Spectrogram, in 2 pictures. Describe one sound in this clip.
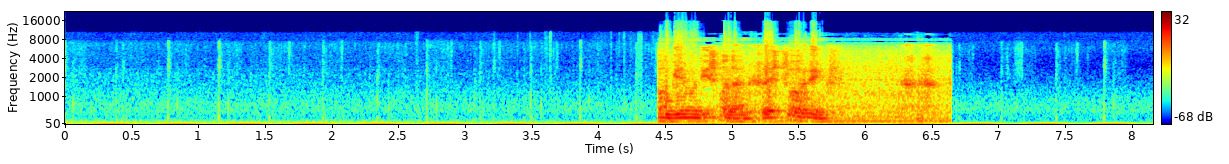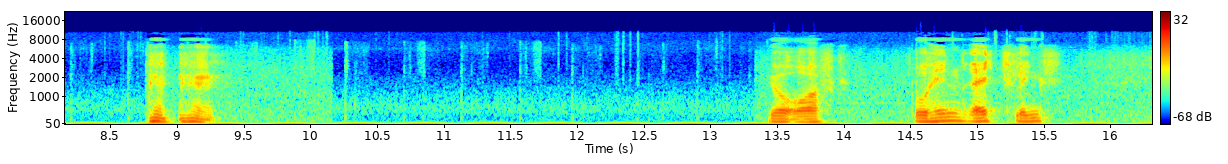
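Footsteps thud quickly on stone steps.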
